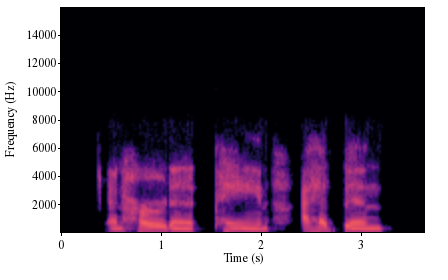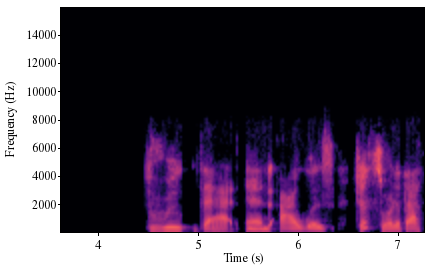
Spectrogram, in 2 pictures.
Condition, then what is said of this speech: Stuttering. So I like to start out saying that I stutter so that people know, but my stutter journey is a part of how I started sharing also.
